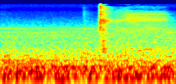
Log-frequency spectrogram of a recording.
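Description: Quiet room tone with a low steady hum, broken by one short click a little over a second in.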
